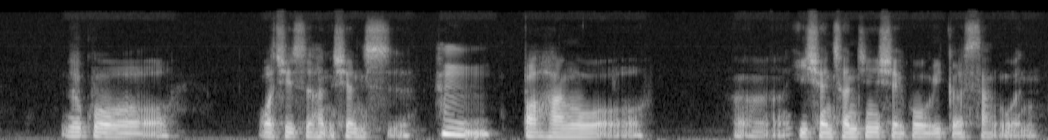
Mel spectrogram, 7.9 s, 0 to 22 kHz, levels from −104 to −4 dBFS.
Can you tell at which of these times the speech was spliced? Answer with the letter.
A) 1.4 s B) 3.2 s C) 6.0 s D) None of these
D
